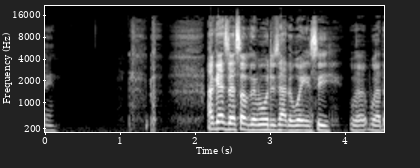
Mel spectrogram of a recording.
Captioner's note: laughs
